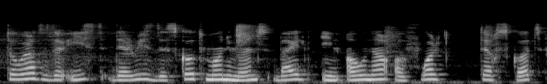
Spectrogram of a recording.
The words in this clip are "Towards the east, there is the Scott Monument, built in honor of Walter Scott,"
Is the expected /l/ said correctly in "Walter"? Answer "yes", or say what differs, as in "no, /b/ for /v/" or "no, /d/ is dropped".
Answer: yes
